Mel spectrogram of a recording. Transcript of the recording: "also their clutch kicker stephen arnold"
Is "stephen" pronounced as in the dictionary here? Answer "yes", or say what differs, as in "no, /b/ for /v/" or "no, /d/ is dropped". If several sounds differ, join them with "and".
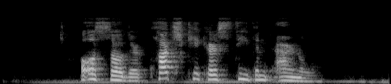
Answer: yes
